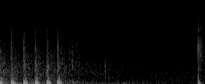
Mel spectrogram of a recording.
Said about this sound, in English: They're getting hit by some 50 cal fire.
